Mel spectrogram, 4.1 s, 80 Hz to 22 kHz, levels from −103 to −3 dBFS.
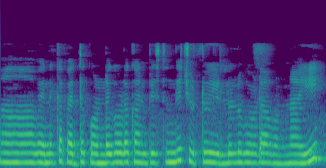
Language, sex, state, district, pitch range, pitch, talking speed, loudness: Telugu, female, Andhra Pradesh, Visakhapatnam, 215-225 Hz, 220 Hz, 145 wpm, -30 LUFS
